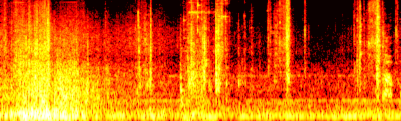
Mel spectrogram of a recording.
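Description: A gun's metal parts click and rattle as it is handled.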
